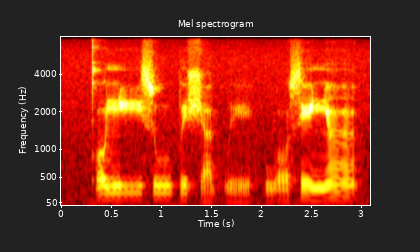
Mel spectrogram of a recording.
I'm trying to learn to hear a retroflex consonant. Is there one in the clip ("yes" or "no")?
no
